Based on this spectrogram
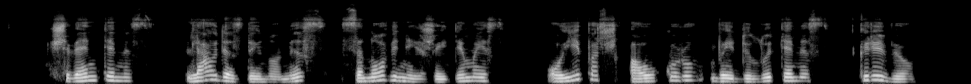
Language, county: Lithuanian, Tauragė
